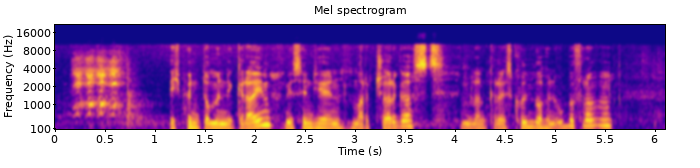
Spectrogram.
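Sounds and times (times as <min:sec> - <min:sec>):
dairy goat bleating in front of a goat barn in Marktschorgast, Germany: 0:00.0 - 0:00.8
soft barn noise on a dairy-goat farm: 0:00.0 - 0:05.5
speech: 0:01.2 - 0:05.8.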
